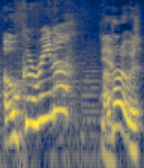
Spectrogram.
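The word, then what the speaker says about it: Ocarina: one of the greatest games ever made it's pronounced oakarina I thought it was okra of time that explains why you didn't like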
